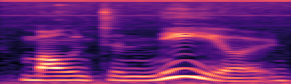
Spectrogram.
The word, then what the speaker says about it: mountaineer: And in the 3-syllabled word mountaineer, the last syllable is more prominent.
